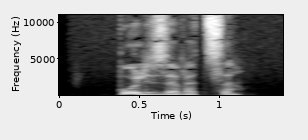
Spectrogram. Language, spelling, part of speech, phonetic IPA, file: Russian, пользоваться, verb, [ˈpolʲzəvət͡sə], Ru-пользоваться.ogg
- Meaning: 1. to use, to utilize 2. to enjoy 3. passive of по́льзовать (pólʹzovatʹ)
